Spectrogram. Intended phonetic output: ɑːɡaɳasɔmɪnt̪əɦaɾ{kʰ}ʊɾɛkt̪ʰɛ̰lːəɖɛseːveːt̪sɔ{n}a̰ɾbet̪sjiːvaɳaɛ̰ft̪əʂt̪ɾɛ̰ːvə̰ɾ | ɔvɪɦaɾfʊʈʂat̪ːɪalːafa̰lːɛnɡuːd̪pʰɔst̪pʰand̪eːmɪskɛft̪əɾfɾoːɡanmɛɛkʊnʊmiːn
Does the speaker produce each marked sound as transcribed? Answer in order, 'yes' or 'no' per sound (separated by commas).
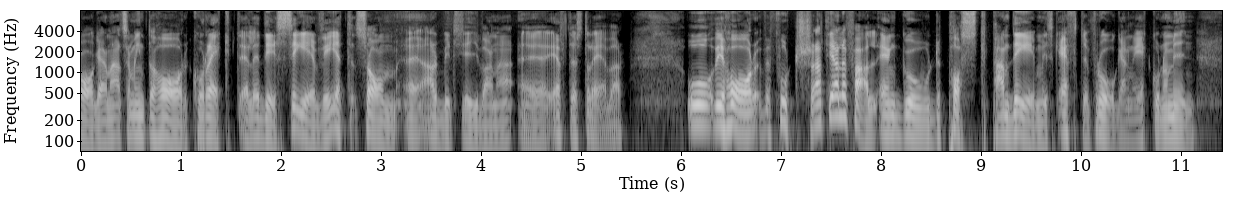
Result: yes, no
